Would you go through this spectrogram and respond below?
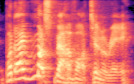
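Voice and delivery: lightly voiced pompous British general in an English accent; a hint of a stuffy British general demanding guns. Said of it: "the stereotype British general".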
